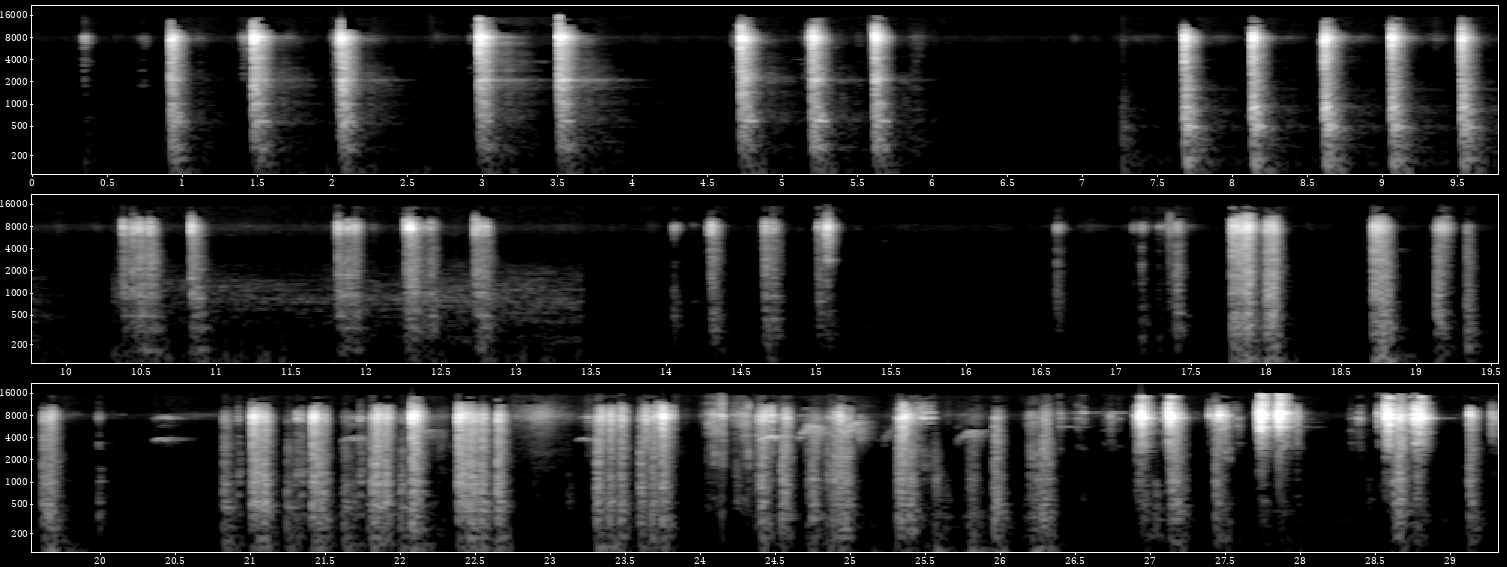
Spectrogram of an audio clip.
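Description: Hammering on timber: sharp knocks in quick runs of three or four with short pauses between, as the wooden door-frame rails are knocked into place between the posts.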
